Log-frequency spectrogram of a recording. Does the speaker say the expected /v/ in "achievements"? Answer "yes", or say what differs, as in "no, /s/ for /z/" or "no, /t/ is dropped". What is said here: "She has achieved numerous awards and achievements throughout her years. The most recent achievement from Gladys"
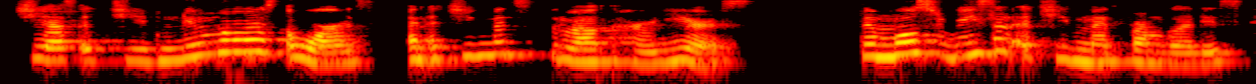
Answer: yes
